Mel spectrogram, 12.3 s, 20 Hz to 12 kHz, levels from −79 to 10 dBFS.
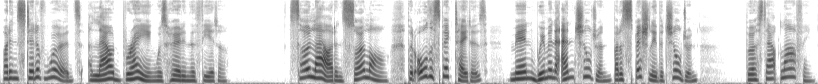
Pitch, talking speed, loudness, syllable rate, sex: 225 Hz, 145 wpm, -19 LUFS, 4.4 syllables/s, female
